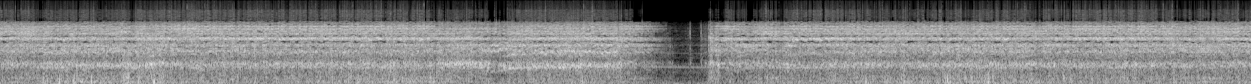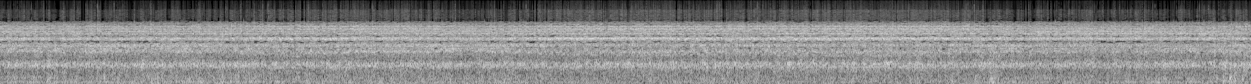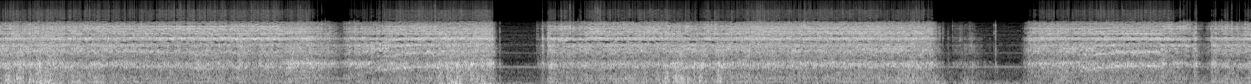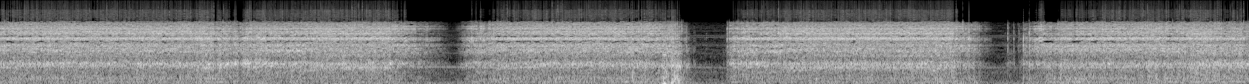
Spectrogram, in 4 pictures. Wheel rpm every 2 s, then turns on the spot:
220, 220, 160, 100, 220, 230, 230, 230, 230, 210, 210, 230, 220, 210, 120, 130, 210, 90, 160, 180, 140, 140, 120, 150, 140.
none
